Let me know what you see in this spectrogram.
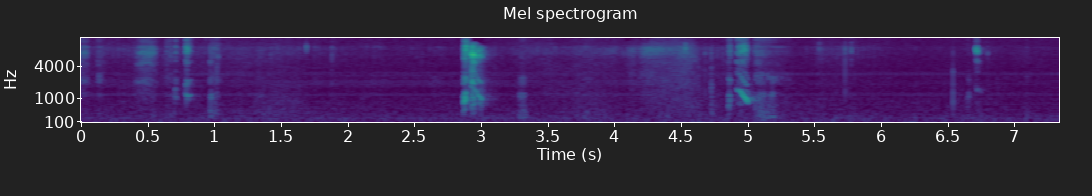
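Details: A bottle-feeding baby who hiccups about 10 times a day, often in the middle of the bottle: short, sharp, involuntary gulping catches recurring among soft breathing; hiccups.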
